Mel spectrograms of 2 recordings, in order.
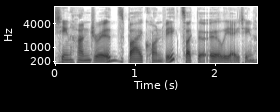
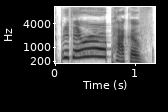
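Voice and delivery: sudden emphatic rise; 7 dB louder than usual. Real, not acted. Heated aside.

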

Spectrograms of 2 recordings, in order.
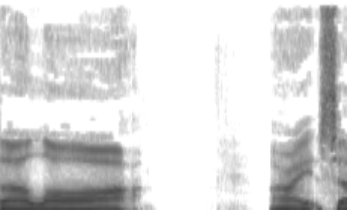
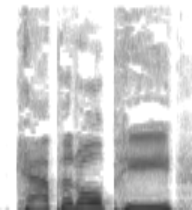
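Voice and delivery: ordinary delivery

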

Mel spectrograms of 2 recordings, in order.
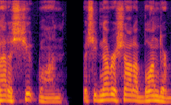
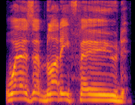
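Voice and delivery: slow, raised-pitch angry call; 4 semitones higher, slower than usual. A narrator's reading. Hungry soldier to the kitchen, calling out angrily. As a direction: call out crossly, stretching the words. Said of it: "called an angry voice".

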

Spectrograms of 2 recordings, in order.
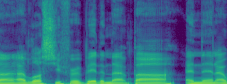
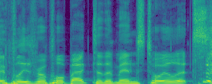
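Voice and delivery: mock announcement, laughing; 7 semitones higher than usual. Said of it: "they make an announcement".

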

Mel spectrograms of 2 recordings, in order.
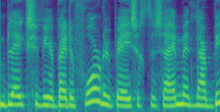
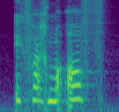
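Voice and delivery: curious rose; 6 semitones higher than usual. Acted. Rose wonders about Alice's points.

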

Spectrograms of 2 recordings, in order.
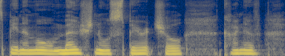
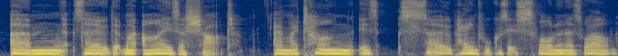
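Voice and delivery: normal talking voice

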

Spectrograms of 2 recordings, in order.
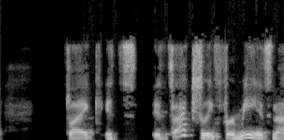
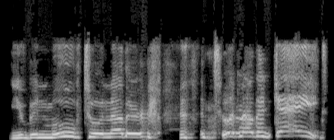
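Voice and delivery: amused announcement; 10 semitones higher than usual. Retold or imitated. Reading the gate banner, amused.

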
